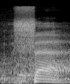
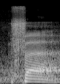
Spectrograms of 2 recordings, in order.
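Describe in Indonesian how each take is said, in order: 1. Dimulai dengan gesekan bibir bawah pada gigi atas. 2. Dimulai dengan gesekan bibir bawah pada gigi atas.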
